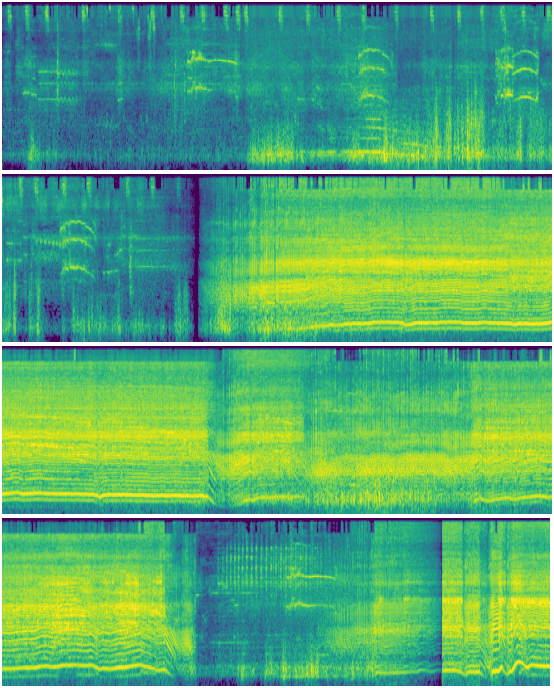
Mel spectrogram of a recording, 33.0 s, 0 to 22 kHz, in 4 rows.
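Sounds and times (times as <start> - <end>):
power tool carving wood: 11.2 - 27.7, 29.1 - 32.9.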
